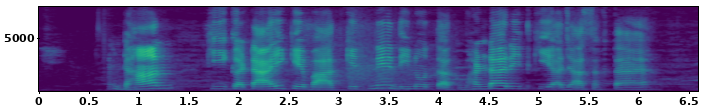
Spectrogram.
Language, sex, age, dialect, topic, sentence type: Hindi, female, 41-45, Marwari Dhudhari, agriculture, question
